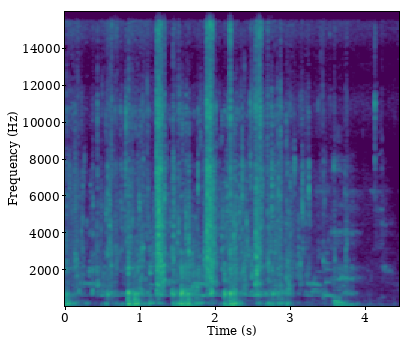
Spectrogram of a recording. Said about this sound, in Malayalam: ഇതുപോലെ കഴുകണം. നല്ല വൃത്തിക്ക് ഇങ്ങനെ കഴുകിയെടുക്കണം.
